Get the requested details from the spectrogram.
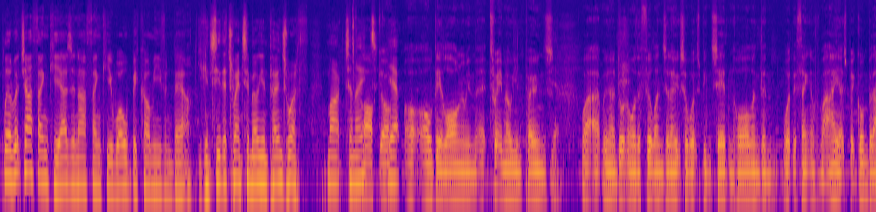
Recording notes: recorded at The Radisson Red Glasgow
